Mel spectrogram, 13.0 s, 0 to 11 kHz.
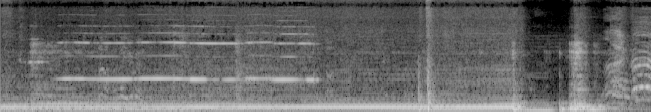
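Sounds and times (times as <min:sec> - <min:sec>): amplified band drone: 0:00.0 - 0:12.0
high feedback tone: 0:00.4 - 0:07.2.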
